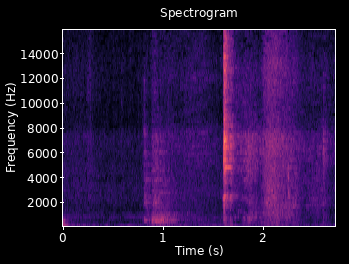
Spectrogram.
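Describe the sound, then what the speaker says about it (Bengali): Rice flour stirred into salted boiling water in a pot for kuli pitha, giving soft scraping swirls and one sharp metallic clink of the spoon against the pot, quiet and close with no talking. "ফুটন্ত জলে দিয়ে দিতে হয় এরকম ভালো করে নেড়ে নিতে হবে"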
